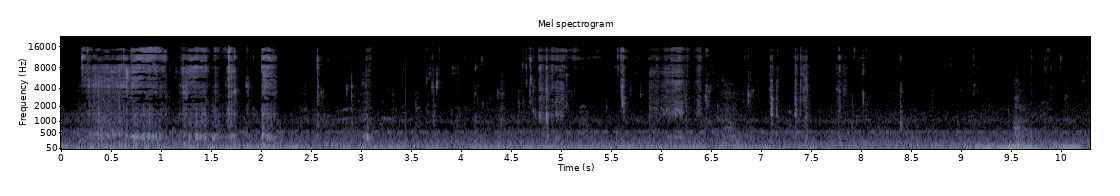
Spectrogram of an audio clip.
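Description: A person chewing a mouthful of food, with scattered light clicks and taps of chopsticks against plastic takeout containers.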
